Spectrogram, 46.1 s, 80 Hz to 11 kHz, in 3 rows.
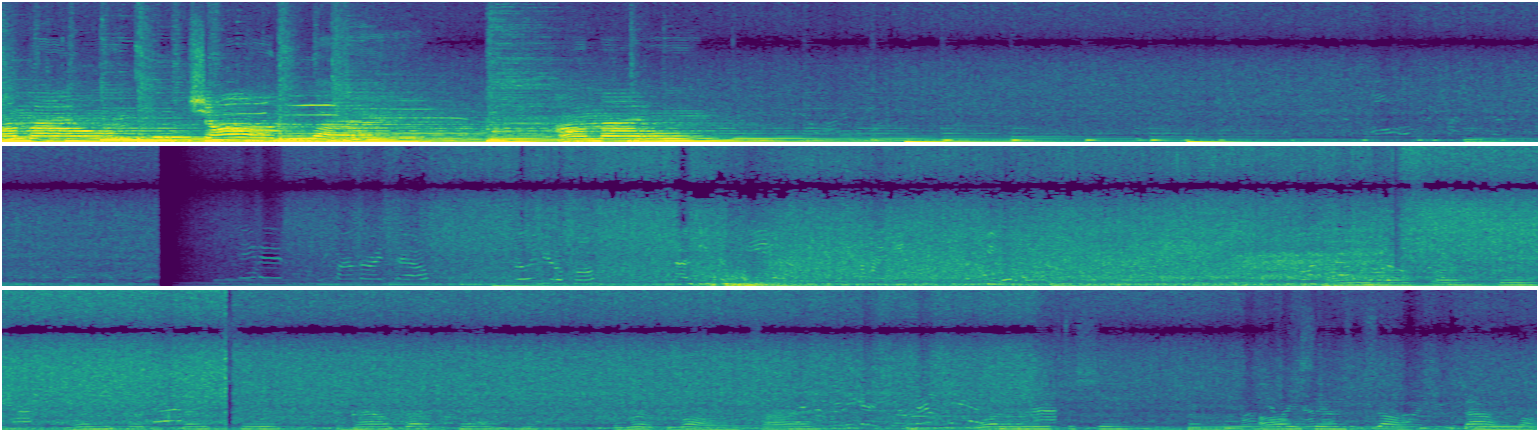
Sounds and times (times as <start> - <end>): Stream: 0.0 - 46.0.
